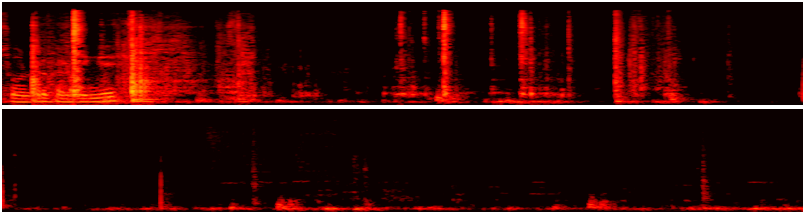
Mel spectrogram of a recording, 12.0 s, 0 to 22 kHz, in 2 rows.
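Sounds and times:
tools clicking and knocking: 2.9s - 4.8s.

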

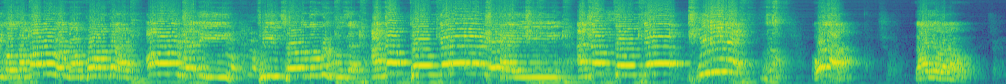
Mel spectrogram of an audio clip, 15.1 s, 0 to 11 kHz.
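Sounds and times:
man singing through microphone: 0.0s - 11.3s.

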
